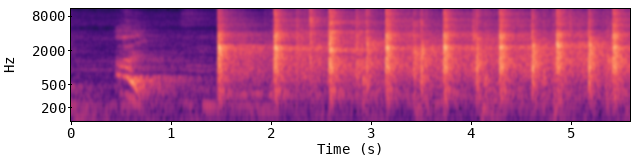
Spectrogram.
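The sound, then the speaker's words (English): Congregation clapping at a Wednesday church teaching service: after a brief voice, many sharp claps fall together in a steady, even rhythm that continues to the end. “Those who are clapping.”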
